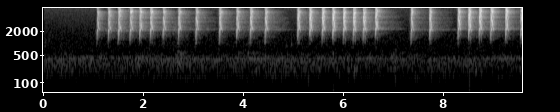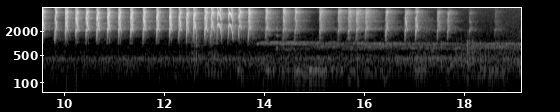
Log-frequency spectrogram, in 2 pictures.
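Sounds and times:
Common blackbird chink notes: 1.1 - 18.8
faint low rumble: 12.5 - 19.1.

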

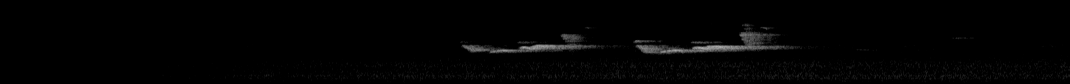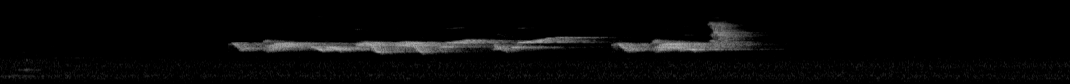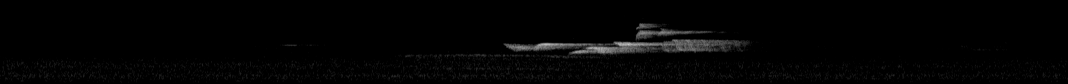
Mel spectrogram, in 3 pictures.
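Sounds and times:
Eurasian blackbird song: 4.6 - 7.9, 13.0 - 18.4, 26.4 - 29.0.

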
